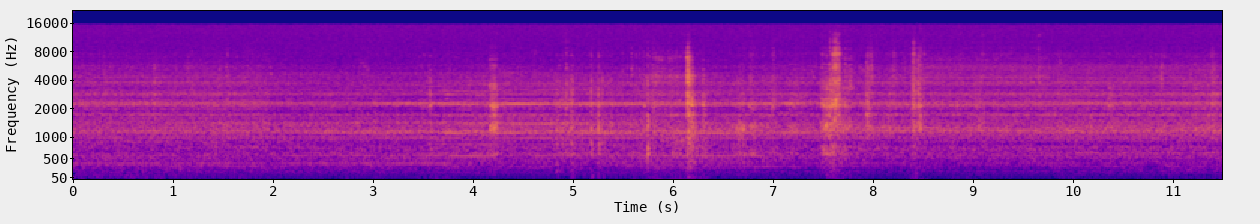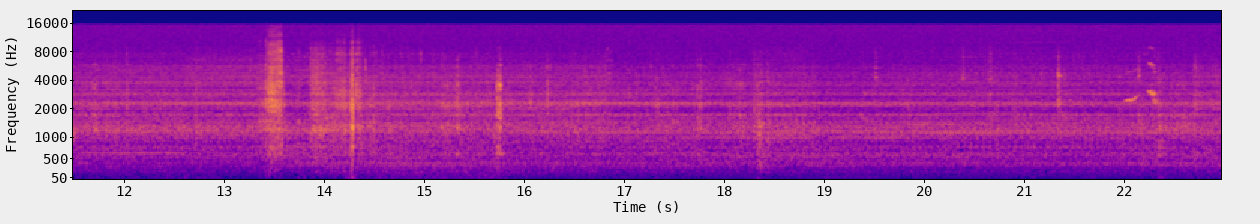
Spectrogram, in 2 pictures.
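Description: A harvester machine hums and rattles steadily.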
